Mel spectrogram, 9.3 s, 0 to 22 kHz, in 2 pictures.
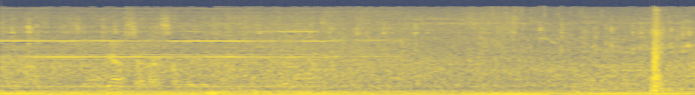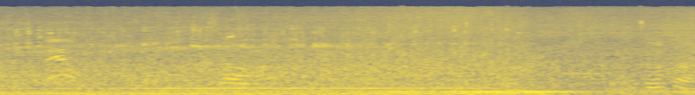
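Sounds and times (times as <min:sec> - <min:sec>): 
low motorboat engine drone: 0:00.0 - 0:09.2
motorboat wake and water washing: 0:00.0 - 0:09.2.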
